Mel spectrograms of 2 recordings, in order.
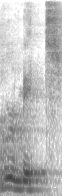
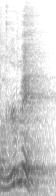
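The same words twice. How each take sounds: First: The word ends with an audible T sound. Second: The word ends without any T sound. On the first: The speaker calls it wrong. "a gente não fala gourmet" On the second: The speaker calls it right. "Sem o som do T no final"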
